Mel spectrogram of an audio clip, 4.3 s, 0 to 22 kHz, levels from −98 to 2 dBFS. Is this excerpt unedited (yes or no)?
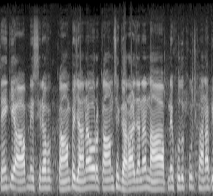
yes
